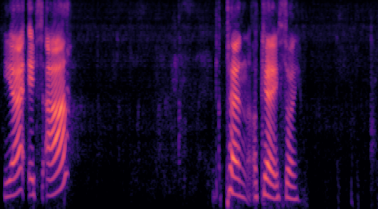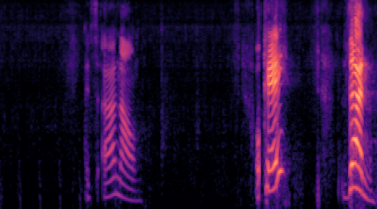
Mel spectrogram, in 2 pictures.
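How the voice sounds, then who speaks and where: A woman teaching a primary school vocabulary lesson, repeating words slowly, drilling the class and checking with "okay?" after each point. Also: fairly high pitch, animated, pushed and bright, clean tone, no room sound, highs cut off.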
